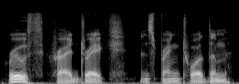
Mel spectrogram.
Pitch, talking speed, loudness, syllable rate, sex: 90 Hz, 150 wpm, -20 LUFS, 4.5 syllables/s, male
